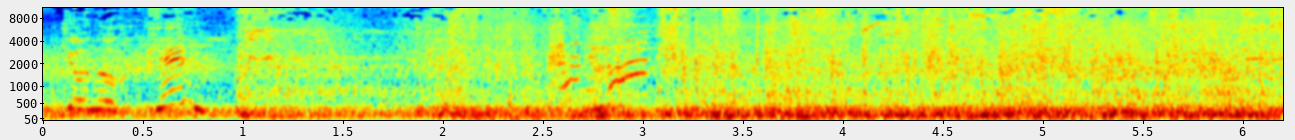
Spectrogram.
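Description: Loud explosions boom and roar.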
